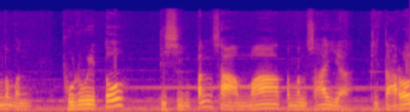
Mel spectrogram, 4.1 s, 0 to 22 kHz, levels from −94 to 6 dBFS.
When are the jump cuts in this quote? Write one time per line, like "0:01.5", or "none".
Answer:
none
